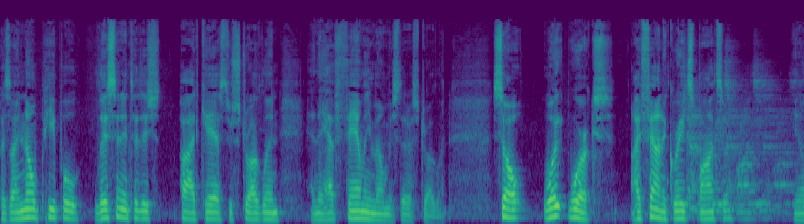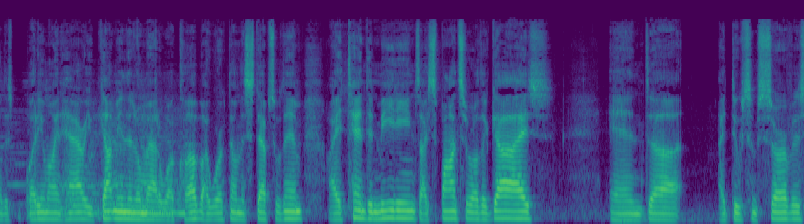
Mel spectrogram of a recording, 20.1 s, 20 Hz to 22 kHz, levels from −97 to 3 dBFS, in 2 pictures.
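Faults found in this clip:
Speech comes back in thinning, ringing repeats about half a second apart, 8.5–12.7 s, loudest about 14 dB below direct speech. Feedback echo between two devices: second in-room device replays call audio into this mic; local canceller removes only its own playback.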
